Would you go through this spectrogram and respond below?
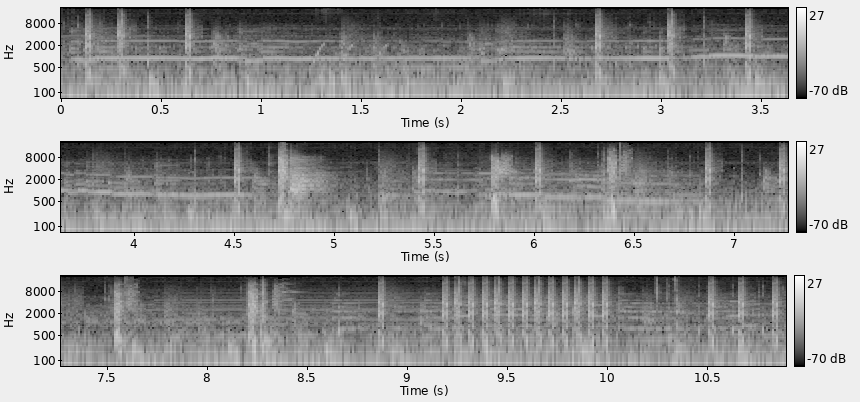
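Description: Rapid-fire gun shooting in the video game Splatoon Raiders, a dense stream of sharp repeated shots over a busy game soundtrack, with louder bursts and a fast buzzing volley near the end.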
